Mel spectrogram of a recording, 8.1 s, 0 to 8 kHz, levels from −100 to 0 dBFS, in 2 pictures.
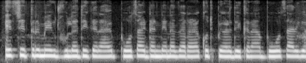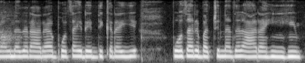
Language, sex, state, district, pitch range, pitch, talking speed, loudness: Hindi, female, Madhya Pradesh, Bhopal, 215-225 Hz, 220 Hz, 295 wpm, -13 LUFS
